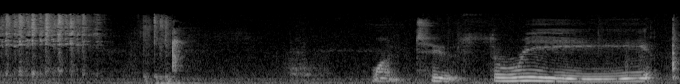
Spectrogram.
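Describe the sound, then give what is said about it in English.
A handful of dice, 10 failed dice being rerolled, clatter and rattle across a hard surface for a couple of seconds, followed by a pause and then a person speaking in a drawn-out voice. “10 dice that were failures, so I reroll all of those, right?”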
